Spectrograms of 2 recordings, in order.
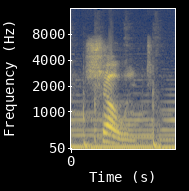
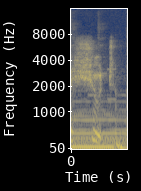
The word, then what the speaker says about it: should: Cuidado porque hay mucha gente que quiere pronunciarlo should. La L es muda igual que la O. Se le dice should, como si decía S-H-U-D.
